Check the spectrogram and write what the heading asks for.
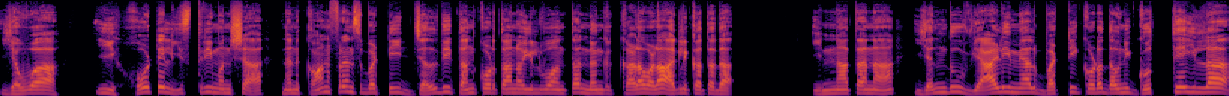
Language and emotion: Kannada, fearful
